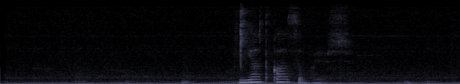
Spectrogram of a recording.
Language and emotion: Russian, sad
